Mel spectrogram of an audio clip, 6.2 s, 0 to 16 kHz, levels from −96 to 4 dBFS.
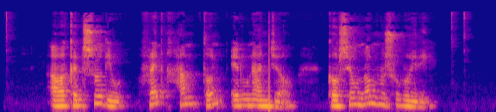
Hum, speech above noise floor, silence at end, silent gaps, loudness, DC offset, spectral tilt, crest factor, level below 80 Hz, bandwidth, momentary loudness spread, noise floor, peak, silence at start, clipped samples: none; 43 dB; 0.8 s; none; -24 LUFS; under 0.1%; -4.5 dB/octave; 20 dB; -56 dBFS; 11.5 kHz; 11 LU; -67 dBFS; -4 dBFS; 0.6 s; under 0.1%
